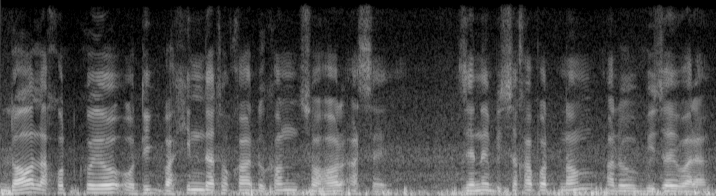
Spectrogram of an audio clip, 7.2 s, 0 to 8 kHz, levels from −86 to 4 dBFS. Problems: constant background noise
